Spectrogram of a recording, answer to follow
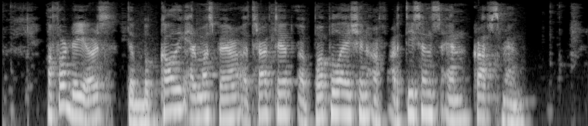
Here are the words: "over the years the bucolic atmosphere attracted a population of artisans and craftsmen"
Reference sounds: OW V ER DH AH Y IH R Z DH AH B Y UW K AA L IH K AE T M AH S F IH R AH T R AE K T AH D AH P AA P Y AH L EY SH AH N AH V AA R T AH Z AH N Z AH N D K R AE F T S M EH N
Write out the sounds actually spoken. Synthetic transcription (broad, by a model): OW F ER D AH Y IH R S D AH B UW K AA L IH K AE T M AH S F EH R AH T R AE K T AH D AH P AA P Y AH L EY SH AH N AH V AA R T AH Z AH N S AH N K R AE F T S M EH N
